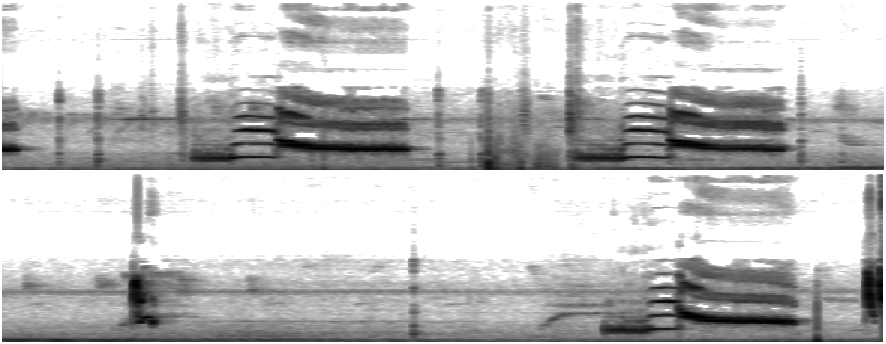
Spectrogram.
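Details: Asian pied starling from Wonosobo, Central Java, Indonesia, used as a vocal tutor for other starlings; three loud phrases, each a harsh rasp opening into long stacked whistled tones, with sharp clicks between.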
